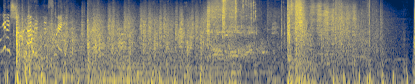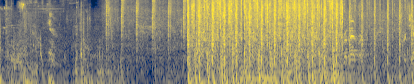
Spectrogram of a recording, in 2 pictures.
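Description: Heavy gunfire in The First Descendant shooter game, rapid bursts and loud booming blasts in dense successive volleys with brief pauses, speech mixed in.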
